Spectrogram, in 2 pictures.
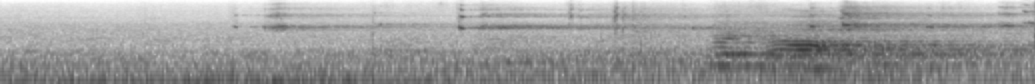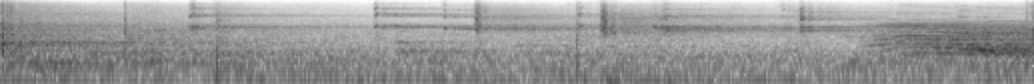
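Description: Rackets strike a shuttlecock in a fast rally.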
